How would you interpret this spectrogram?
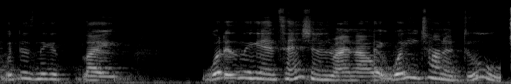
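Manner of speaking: rising alarm, voice climbing; retelling her panic in the car, nervous and loud. Retold or imitated. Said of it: "I'm getting nervous".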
